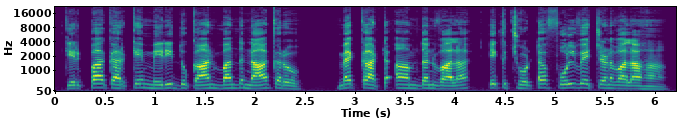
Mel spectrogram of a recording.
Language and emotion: Punjabi, fearful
